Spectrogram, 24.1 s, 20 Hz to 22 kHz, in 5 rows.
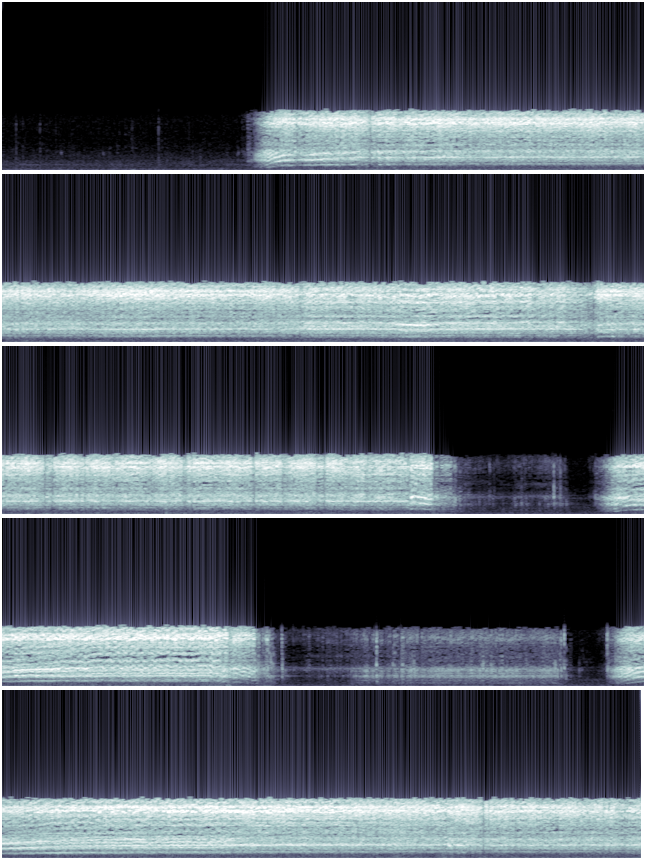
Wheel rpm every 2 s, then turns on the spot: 0, 150, 230, 230, 230, 230, 160, 100, 60, 50, 200, 230.
12-14 16-18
